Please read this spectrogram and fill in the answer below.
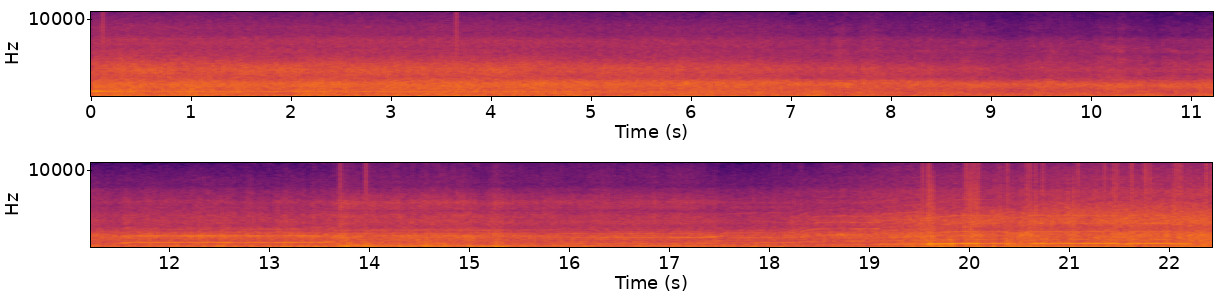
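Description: Onboard recording of a Funjet RC jet's electric pusher motor and propeller whining under a loud rush of air. The whine drifts down slowly, then jumps up and down in pitch several times as the throttle changes.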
